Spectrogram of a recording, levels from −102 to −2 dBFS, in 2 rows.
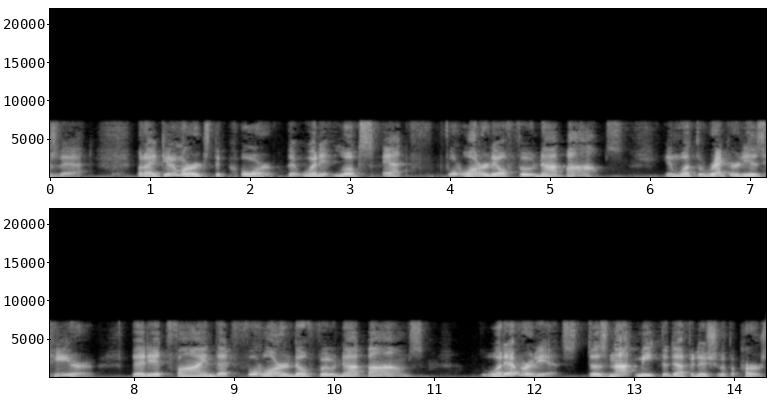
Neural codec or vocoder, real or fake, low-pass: codec, 24 kHz, 0.9 kbps, WavTokenizer, medium speech release version 2; fake; 7.2 kHz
